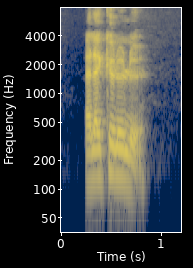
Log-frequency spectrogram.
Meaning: in single file
- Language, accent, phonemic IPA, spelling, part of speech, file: French, France, /a la kø lø lø/, à la queue leu leu, adverb, LL-Q150 (fra)-à la queue leu leu.wav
